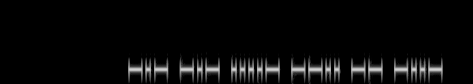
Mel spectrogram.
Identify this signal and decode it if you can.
Morse code, heard as a keyed tone, about 27 wpm, 700 Hz. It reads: KK4ZMX
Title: USA Call Signs - 6 Characters - Repeated 2x - 28wpm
